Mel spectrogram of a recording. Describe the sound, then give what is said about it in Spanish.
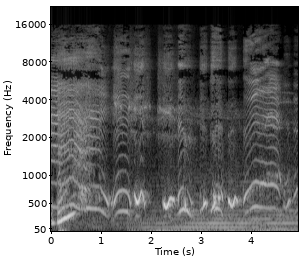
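A baby wails loudly, a long rising cry breaking into a rapid series of short, wavering sobs before swelling into another drawn-out wail. “No llores, angelito.”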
